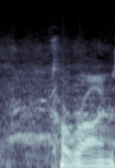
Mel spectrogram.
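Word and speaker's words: Karon: Karan spelled K-A-R-O-N. So like Karen.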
